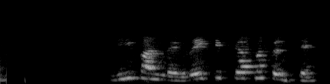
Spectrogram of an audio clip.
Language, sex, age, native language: Icelandic, female, 60-69, Icelandic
